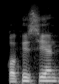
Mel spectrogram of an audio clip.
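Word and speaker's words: coefficient: को ऑफिशल और बोलते हैं क्या बोलते हैं कॉफी सेंट बोलते हैं कॉएफिशिएंट बोलते हैं ठीक है क्या बोलते हैं कॉएफिशिएंट बोलते हैं थोड़ा सा स्पेलिंग इसको सही कर लेते हैं इसको कॉफी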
